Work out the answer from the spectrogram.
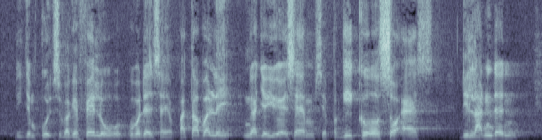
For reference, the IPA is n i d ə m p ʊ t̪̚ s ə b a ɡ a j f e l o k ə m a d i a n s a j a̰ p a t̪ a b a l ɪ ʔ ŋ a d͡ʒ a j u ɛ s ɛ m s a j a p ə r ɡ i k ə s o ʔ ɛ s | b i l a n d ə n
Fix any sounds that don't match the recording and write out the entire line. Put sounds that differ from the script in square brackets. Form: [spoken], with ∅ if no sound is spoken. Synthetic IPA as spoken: [d] i [d͡ʒ] ə m p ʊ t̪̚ s ə b a ɡ a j f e l o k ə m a d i a n s a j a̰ p a t̪ a b a l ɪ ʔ ŋ a d͡ʒ a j u ɛ s ɛ m s a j a p ə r ɡ i k ə s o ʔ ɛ s | [d] i l a n d ə n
